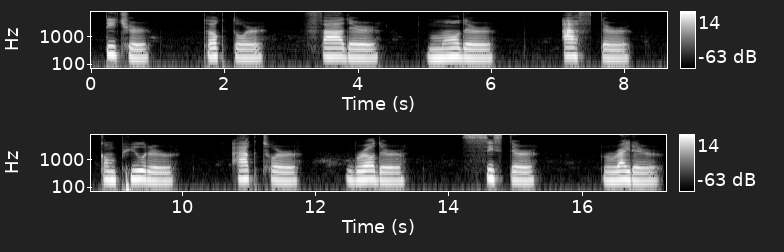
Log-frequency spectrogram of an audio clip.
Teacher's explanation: er is located in the central area because it is produced with the tongue in a neutral position. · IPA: ɚ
